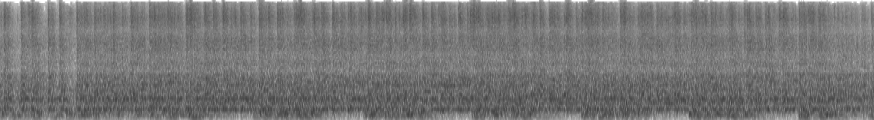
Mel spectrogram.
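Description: A troupe of street drummers beating large steel-shelled drums with sticks, a loud, fast rhythm with a dense flurry of strokes.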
